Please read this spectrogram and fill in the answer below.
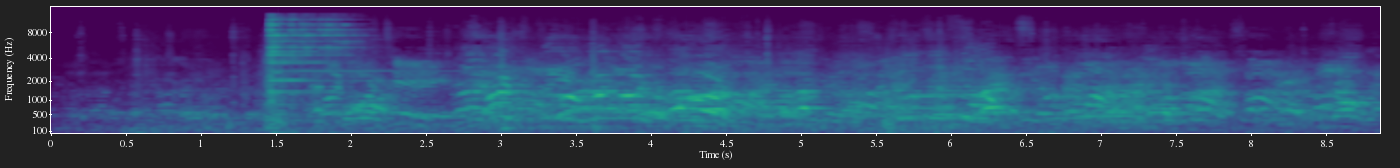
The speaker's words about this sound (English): That's what it used to sound like at the Kansas City Board of Trade in 2008. Traders standing around the pits shouting orders, making those crazy hand signals you've seen in the movies.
